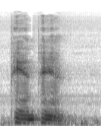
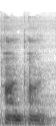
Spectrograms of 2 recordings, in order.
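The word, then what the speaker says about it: Pan-pan: The radio message urgently concerned with safety of a person overboard would be prefixed by the words B, pan pan, pon pon. It's pronounced pon pon.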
